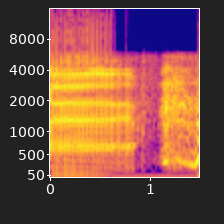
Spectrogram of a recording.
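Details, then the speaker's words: A short, loud, tonal burp under a second, followed by the start of a voice, from a woman outdoors while hiking uphill in a state park; burping. "thought we'd greet you with a nice warm burp yeah we're at wild cat Mountain State Park hiking up this big hill"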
